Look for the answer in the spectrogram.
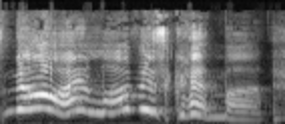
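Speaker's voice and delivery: mock fan's indignant outburst; Nancy. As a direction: protest loudly through a laugh. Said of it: "Nancy goes".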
